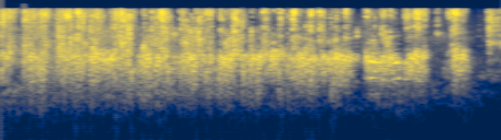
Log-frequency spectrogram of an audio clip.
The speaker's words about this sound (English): Round of applause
